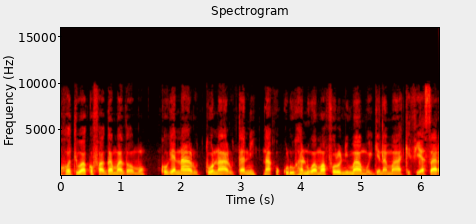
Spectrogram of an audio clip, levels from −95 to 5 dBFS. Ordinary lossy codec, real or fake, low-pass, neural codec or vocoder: MP3, 64 kbps; real; 9.9 kHz; none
